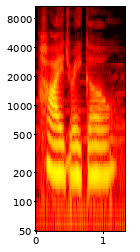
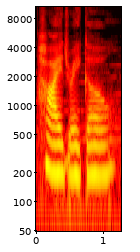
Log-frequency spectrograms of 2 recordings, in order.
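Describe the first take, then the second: First: It is said in a low, depressed voice. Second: The same.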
